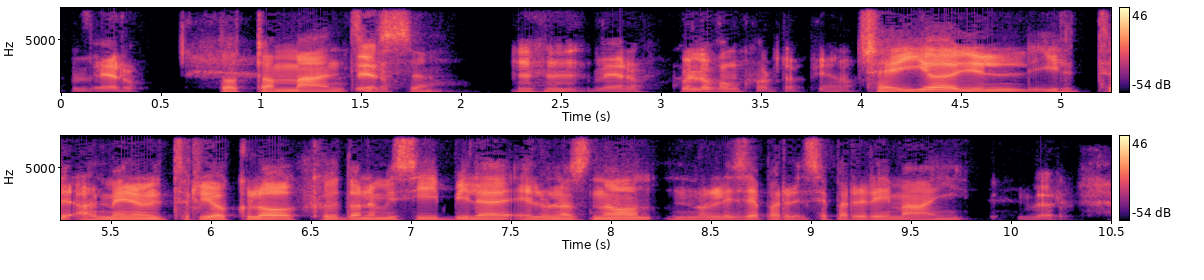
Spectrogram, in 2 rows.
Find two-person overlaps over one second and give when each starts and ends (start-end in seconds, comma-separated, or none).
none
